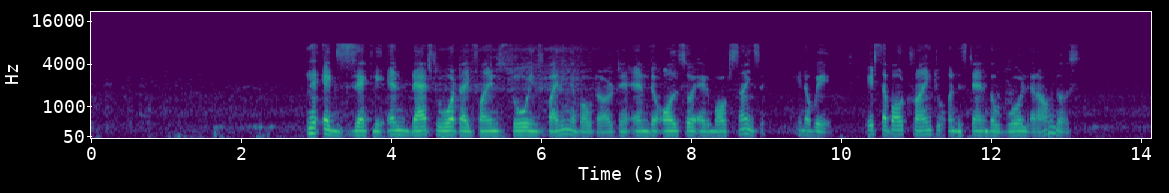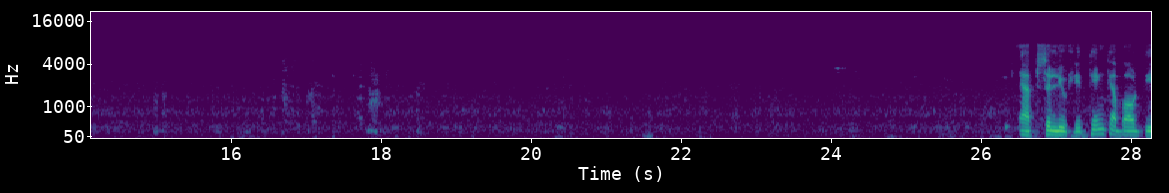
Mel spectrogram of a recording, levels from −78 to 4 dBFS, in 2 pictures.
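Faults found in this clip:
Repeated packet loss (robotic sound), 11.18–11.94 s and 12.50–13.17 s. Speech turns choppy, with pieces missing. Jitter buffer concealment stretches the last audio over several short holes, longest about 42 ms then 65 ms. Roughly a fifth, then over a quarter, of each stretch is filled-in sound. Call path band-limited to 8 kHz, consistent with G.722 at 64 kbps.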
